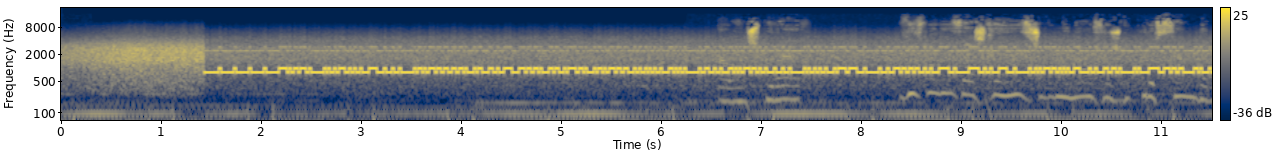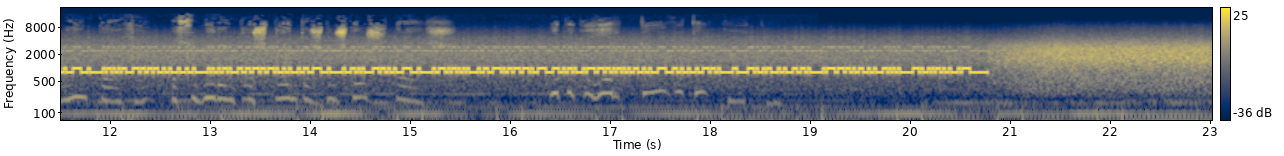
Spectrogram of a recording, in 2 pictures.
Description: RTTY (50 baud, 170 Hz shift), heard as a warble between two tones, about 880 Hz centre, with radio static. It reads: FN91D IGBPO GLEGD CJ4W4 1F39Q L5T9J YM8XT VG9DB L1FGI H29UX 9ADXW HONGE DW901 VHB8E W4HS3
